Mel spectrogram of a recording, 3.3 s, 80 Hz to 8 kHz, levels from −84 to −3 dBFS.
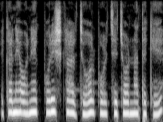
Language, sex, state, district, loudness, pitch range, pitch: Bengali, female, Assam, Hailakandi, -14 LUFS, 230-245 Hz, 235 Hz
